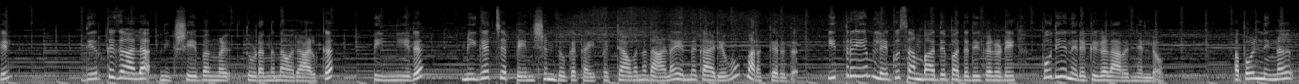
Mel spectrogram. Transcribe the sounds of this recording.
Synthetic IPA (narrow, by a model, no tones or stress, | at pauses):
il | d̪irkɨɣaːlɐnikʂe̞ːbɐŋːɐɭt̪uɽɐŋːunːɐo̞ɾaːɭkɨ | piɲːiːɽɨ | miɣɐt͡ɕːɐpe̞nʂɐnd̪uɣɐkɐjpːetːaːʋunːɐðaːɳɨe̞nːɐkaːɾjɐʋumːɐrɐkːɐɾuðɨ | it̪rɐjumle̞ɡusɐmbaːd̪ʱjɐpɐd̪ʱːɐðiɣɐɭuɽe̞ | puðijɐniɾɐkːuɣɐɭɐriɲːɐlːo̞̰ː | ɐpːo̞ːɭniŋːɐɭ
